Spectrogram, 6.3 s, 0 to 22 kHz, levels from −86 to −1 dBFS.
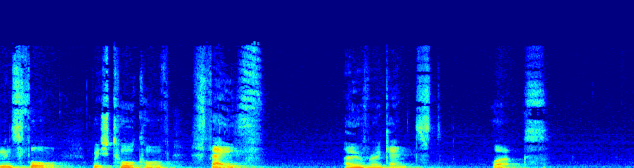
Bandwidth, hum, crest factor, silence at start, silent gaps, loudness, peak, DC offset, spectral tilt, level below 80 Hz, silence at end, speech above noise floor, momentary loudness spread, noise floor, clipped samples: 16.5 kHz; none; 24 dB; 0 s; none; -30 LUFS; -8 dBFS; under 0.1%; -5.5 dB/octave; -62 dBFS; 0.9 s; 32 dB; 17 LU; -62 dBFS; under 0.1%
